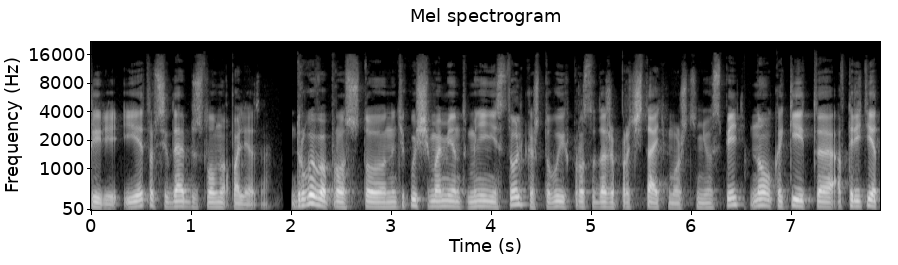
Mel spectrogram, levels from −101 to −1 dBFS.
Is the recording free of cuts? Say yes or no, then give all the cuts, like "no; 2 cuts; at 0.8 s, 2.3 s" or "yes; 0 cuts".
no; 1 cut; at 1.4 s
